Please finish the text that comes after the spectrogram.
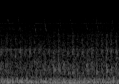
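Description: A Mi-24 Hind helicopter in War Thunder drones with a steady, dense rotor and engine roar that fills the whole moment, loud and unbroken with no voices.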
